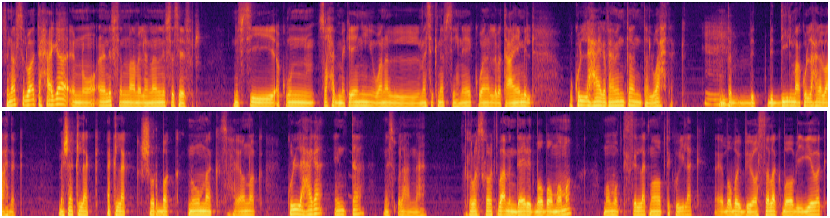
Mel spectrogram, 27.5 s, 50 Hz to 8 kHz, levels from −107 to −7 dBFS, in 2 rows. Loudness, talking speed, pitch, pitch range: -20 LUFS, 135 wpm, 100 Hz, 95-105 Hz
